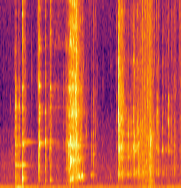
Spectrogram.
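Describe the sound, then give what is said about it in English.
Ice cubes clatter and clink into a mixing glass for a stirred cocktail in a few quick bursts, fairly loud, with brief scraping between drops and no talking. “So we'll do this. Ice in the mixing glass.”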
